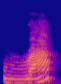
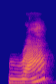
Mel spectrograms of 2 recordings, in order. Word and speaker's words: wrap: our next word is rap rap okay and again the W is silent remember and we have a rap our next word is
